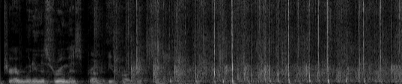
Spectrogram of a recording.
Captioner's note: all clapping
